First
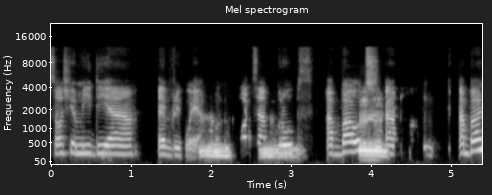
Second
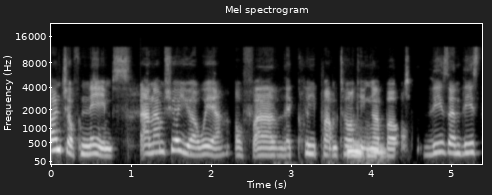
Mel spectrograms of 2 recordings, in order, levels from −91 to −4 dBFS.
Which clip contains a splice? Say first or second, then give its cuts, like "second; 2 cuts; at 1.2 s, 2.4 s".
second; 2 cuts; at 1.1 s, 4.4 s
